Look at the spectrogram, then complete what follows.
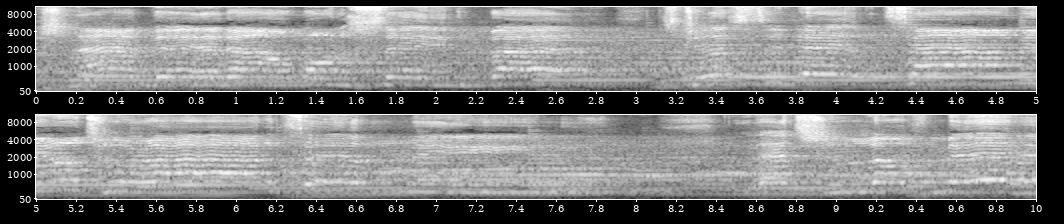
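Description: A woman singing a pop song live into a handheld microphone over a live band.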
